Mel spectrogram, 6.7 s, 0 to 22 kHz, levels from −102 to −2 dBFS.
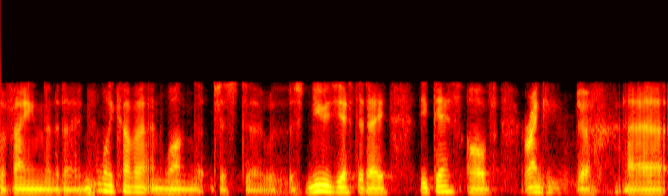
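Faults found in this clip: G.729 codec, whole clip: band-limited, slightly rough, synthetic speech; consistent with an 8 kbit/s G.729A link. Spectrogram: hard ceiling at 4 kHz, smeared harmonics. Cause: decoder rebuilds speech from a vocal tract filter, pitch predictor and sparse pulses.

VoIP packet loss concealed by the speech codec, 0.88–1.03 s, after "vein that I", before "cover and one that": 70 ms gap filled with stretched, decaying sound. Waveform shows a falling envelope.

2.75–2.92 s, after "one that just uh", before "news yesterday the death": 130 ms concealed. Stretched sound fades out.

5.42–5.80 s, after "yesterday the death of": 210 ms lost, scattered over 340 ms, longest run 90 ms. Intermittent concealment, weak recovery. Decoder extrapolates last pitch and filter, ramping gain down frame by frame.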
